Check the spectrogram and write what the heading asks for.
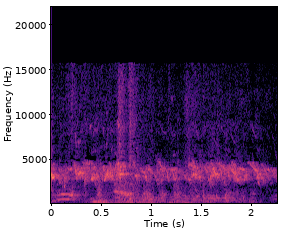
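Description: A brood of ten-day-old chicks peeping all at once: many short, high-pitched cheeps overlapping in a steady chorus.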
